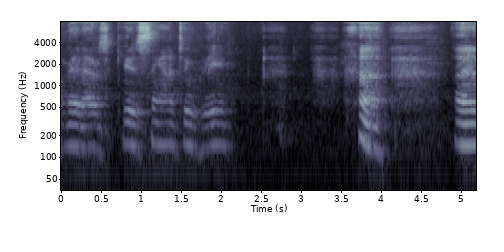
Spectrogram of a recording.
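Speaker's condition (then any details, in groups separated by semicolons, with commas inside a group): ALS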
